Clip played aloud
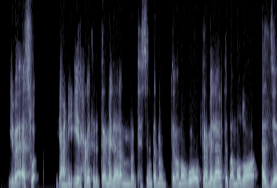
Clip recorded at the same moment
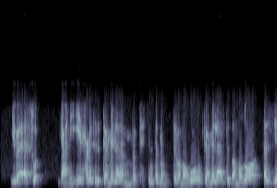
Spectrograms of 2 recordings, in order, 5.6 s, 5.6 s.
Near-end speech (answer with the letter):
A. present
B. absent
B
